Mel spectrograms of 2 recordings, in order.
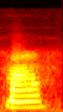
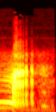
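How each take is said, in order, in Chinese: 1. 音高高而平。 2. 音高先降到低，再升起来。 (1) "一声" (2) "三声"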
